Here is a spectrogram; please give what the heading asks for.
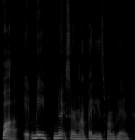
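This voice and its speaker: A young adult woman co-hosting a podcast, telling a story in casual chat with lively animation and frequent laughter. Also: on the low side, normal speed, gravelly. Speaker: podcast co-host.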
